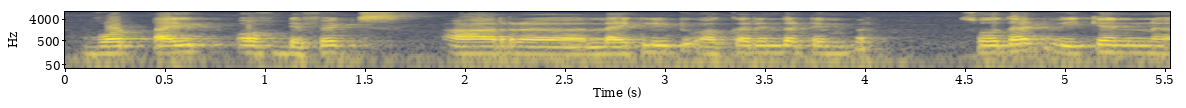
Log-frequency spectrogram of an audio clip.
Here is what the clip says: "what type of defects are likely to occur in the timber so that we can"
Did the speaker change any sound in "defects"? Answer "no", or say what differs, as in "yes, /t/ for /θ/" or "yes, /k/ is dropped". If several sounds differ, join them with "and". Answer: no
